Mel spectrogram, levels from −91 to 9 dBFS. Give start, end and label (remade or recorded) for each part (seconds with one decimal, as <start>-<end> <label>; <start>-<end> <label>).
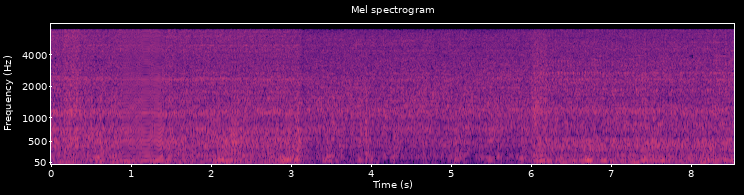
0.0-0.9 recorded; 0.9-1.4 remade; 1.4-8.5 recorded

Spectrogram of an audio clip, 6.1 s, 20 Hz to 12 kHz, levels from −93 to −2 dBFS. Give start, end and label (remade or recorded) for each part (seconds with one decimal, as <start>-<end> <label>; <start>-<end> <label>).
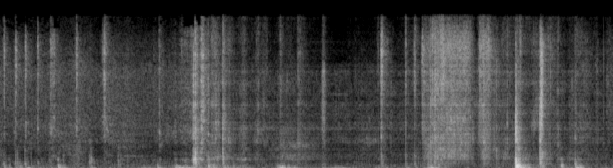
0.0-2.1 recorded; 2.1-6.1 remade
